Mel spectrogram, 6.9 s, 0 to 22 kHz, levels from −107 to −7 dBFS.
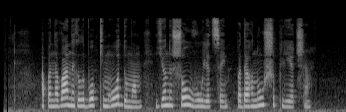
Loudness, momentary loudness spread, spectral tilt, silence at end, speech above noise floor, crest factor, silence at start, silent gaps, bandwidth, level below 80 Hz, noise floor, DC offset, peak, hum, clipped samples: -42 LUFS; 12 LU; -4.5 dB/octave; 0.15 s; 26 dB; 18 dB; 0.1 s; none; 11.5 kHz; -68 dBFS; -67 dBFS; under 0.1%; -24 dBFS; none; under 0.1%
